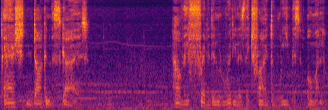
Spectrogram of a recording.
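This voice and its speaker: An actor playing a solemn, calculating man who guides the heroine, speaking in a measured, ominous way. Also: extremely low pitch, music in the background. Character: mysterious older man guiding the heroine, grave and calculating. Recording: game audio with loud ambience.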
